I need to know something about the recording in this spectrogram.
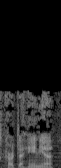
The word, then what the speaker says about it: Cartagena: My last name is Cartagena, like the city in Romancing the Stone.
